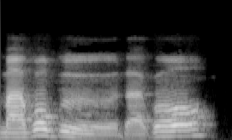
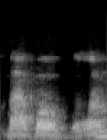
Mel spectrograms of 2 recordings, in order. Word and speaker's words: 마곡: 마곡은 마고그라고 발음하고요.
